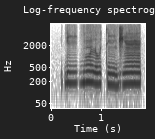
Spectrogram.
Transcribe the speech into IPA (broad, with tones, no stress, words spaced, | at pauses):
ɗiː˧ɡ͡bũ˦lu˧ tĩ˨d͡ʒɛ̃˦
